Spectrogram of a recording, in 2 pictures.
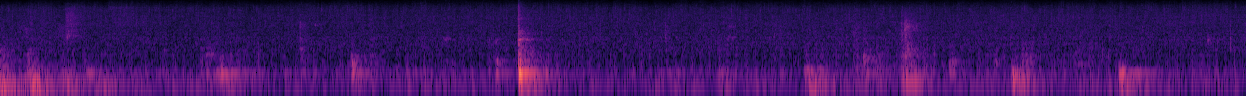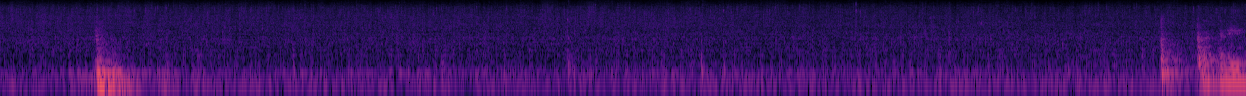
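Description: Beef frying in about a cup of oil on a tawa, a steady soft sizzle running throughout with occasional sharper pops and stirring knocks, moderately quiet and without talking.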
